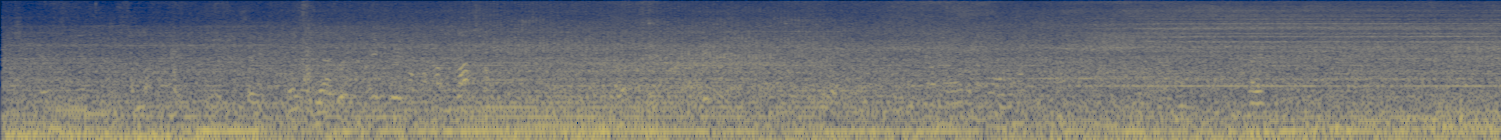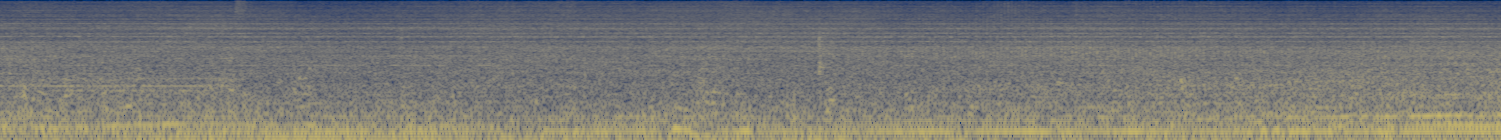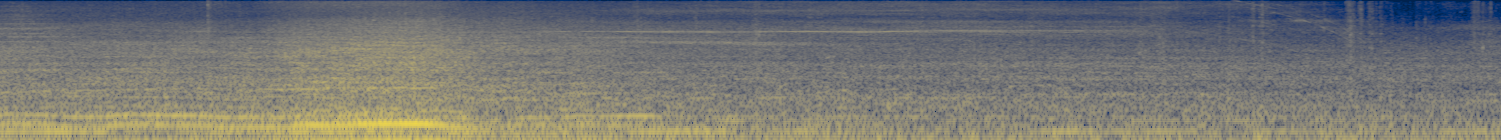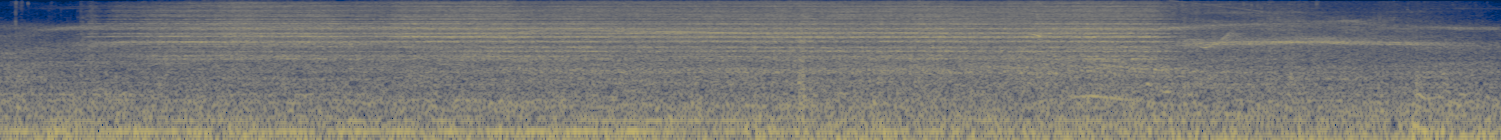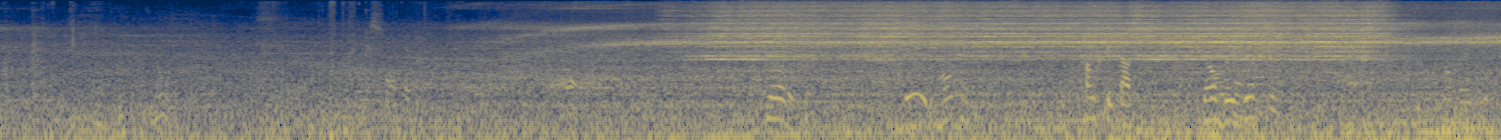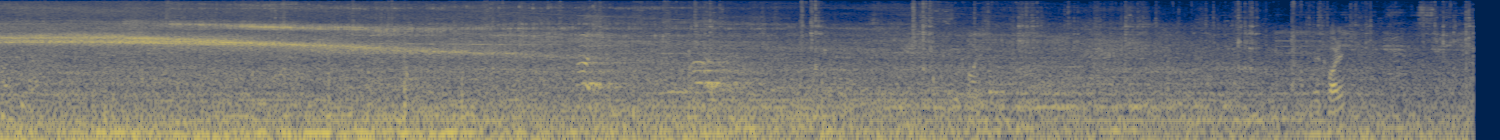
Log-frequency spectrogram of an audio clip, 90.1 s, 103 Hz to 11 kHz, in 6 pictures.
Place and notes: {
  "title": "aotea square construction",
  "date": "2010-09-29 19:18:00",
  "description": "walking from south to north closer to the construction.",
  "latitude": "-36.85",
  "longitude": "174.76",
  "altitude": "1",
  "timezone": "Pacific/Auckland"
}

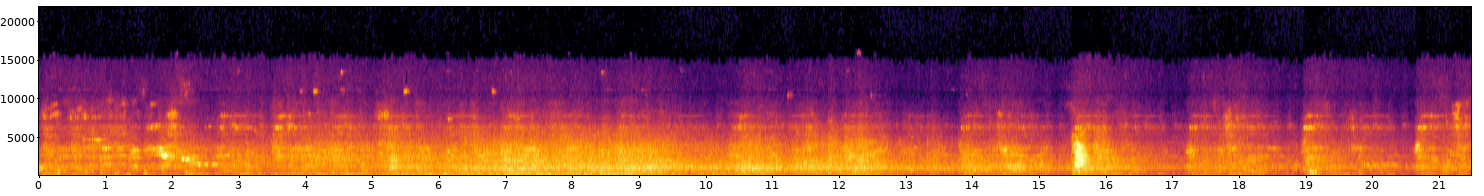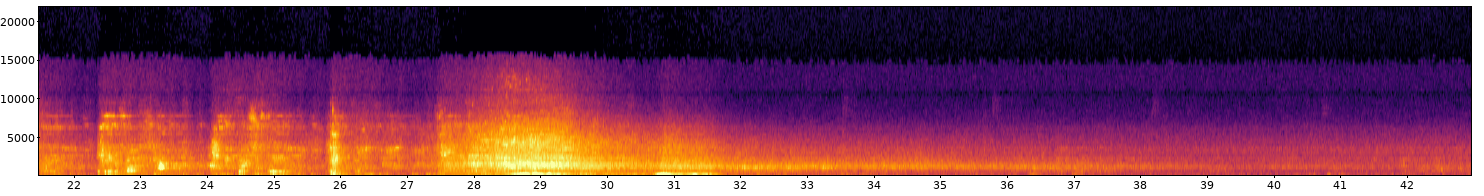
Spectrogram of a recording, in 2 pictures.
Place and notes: {
  "title": "Bedford-Stuyvesant, Brooklyn, NY, USA - Monday night Brooklyn street sounds",
  "date": "2013-08-12 22:19:00",
  "description": "The corner of Putnam Avenue and Classon Avenue at the border of the Bedford-Stuyvesant and Clinton Hill neighborhoods. 10pm on a Monday night in August. Street sounds, cars, stereos, bicycles, conversation, etc. Recorded on a MacBookPro",
  "latitude": "40.68",
  "longitude": "-73.96",
  "altitude": "20",
  "timezone": "America/New_York"
}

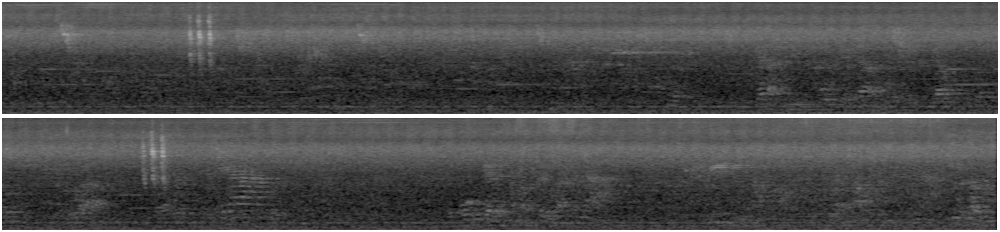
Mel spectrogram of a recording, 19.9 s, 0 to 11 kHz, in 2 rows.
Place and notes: {
  "title": "北埔慈天宮, Beipu Township - In the temple",
  "date": "2017-08-30 08:46:00",
  "description": "In the temple, bird sound, Binaural recordings, Sony PCM D100+ Soundman OKM II",
  "latitude": "24.70",
  "longitude": "121.06",
  "altitude": "142",
  "timezone": "Asia/Taipei"
}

